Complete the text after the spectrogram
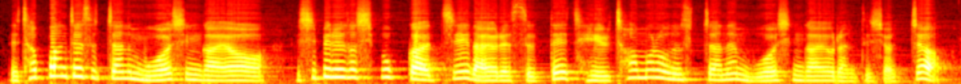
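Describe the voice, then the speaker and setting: A young woman teaching math phrases, saying each practice sentence slowly and carefully, and asking and answering her own questions in an encouraging way. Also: a little high, animated, darkish tone. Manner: slow, careful English model sentences between quick explanations. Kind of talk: bilingual language lesson.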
